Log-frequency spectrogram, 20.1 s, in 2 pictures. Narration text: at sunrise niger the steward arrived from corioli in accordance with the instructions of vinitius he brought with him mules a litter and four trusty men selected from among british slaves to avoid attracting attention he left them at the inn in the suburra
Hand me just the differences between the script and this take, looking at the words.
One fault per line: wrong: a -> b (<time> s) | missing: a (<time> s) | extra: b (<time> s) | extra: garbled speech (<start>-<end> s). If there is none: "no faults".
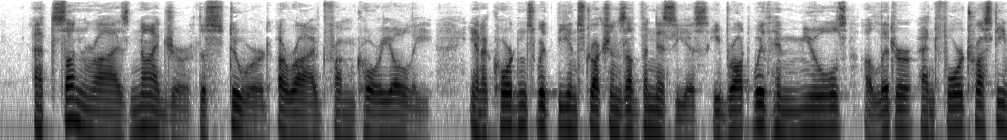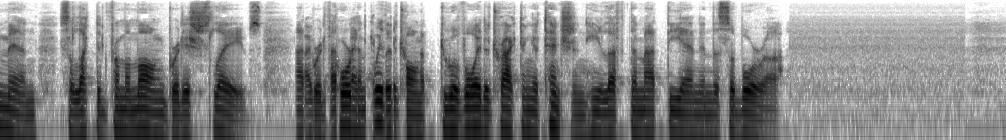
extra: garbled speech (13.0-14.4 s)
